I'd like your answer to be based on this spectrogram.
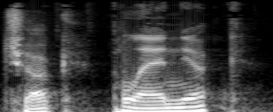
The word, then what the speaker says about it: Palahniuk: Chuck Palahniuk. That's the best way I've come up with pronouncing it. – Okay. – I believe it's correct.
